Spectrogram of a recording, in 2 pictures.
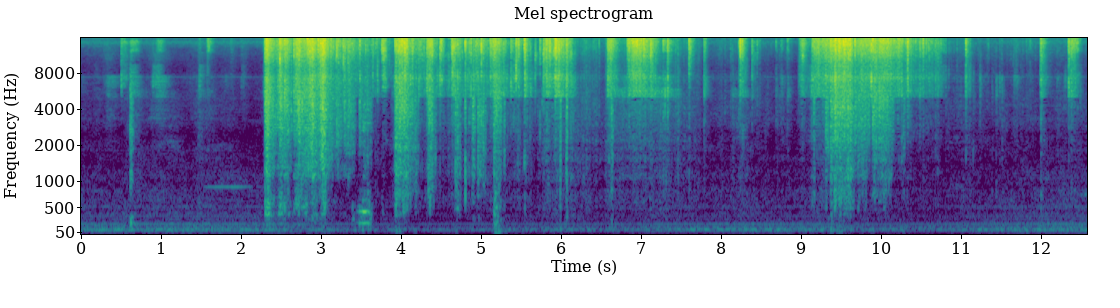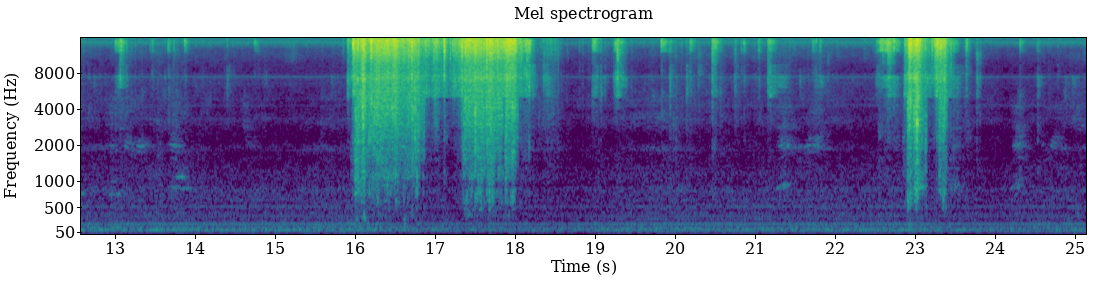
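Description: Plastic food packaging crinkling and rustling in four bursts of one to a few seconds, as slices of lunch meat are handled and peeled apart. A steady low hum runs underneath.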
